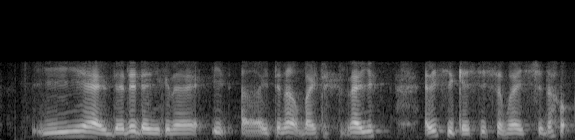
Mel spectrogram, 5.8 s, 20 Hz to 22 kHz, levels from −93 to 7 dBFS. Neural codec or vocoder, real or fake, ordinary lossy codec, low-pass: none; real; none; 3.6 kHz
